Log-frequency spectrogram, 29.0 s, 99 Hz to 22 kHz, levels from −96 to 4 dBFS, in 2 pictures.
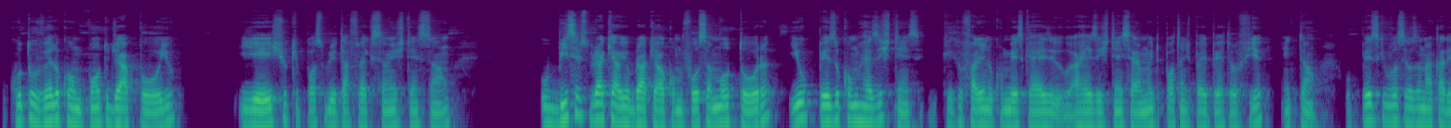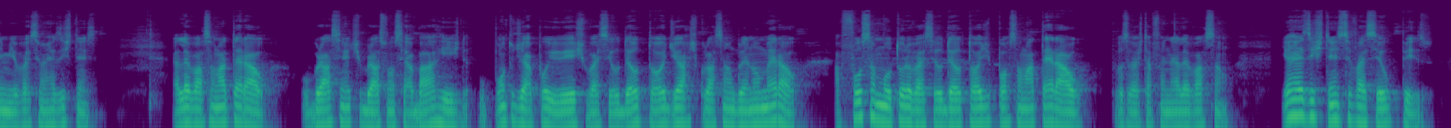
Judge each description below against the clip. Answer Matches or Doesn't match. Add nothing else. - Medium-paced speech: Doesn't match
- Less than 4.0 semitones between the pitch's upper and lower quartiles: Matches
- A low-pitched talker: Matches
